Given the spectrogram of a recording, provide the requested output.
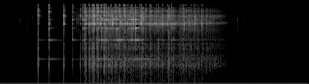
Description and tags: marbles - 15cm ceramic bowl - drop - handful of ~13mm marbles 01
Dropping a handful of approximately 13mm diameter glass marbles into a 15cm diameter ceramic bowl.
glass-marble, bowl, ceramic-bowl, glass, marble, dish, marbles, drop, ceramic, dropped, dropping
